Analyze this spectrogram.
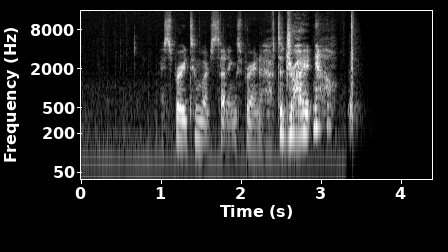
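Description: A young woman speaks close up with animation.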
